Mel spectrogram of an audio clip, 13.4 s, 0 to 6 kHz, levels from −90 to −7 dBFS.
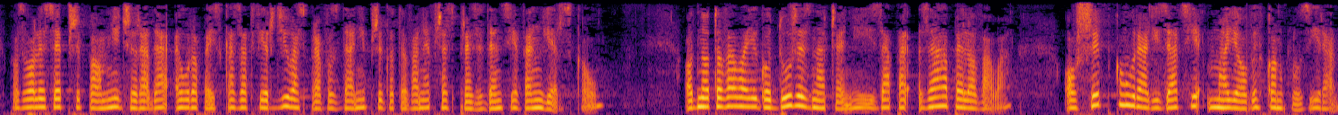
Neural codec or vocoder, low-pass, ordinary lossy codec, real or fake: none; 5.4 kHz; none; real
